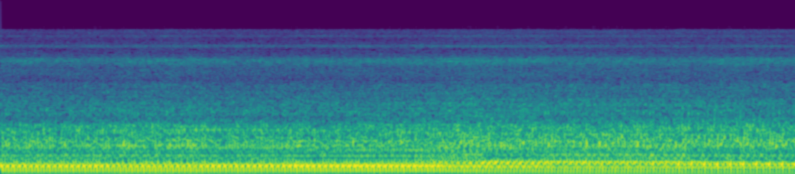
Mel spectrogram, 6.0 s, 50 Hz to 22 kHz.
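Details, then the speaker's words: Boosted Hyundai Genesis, cold start at about 70°F after a major exhaust leak was fixed and the heat shield trimmed: an even, steady low idle with no puffing or ticking from joints, only the intentional dump valve leak. Normal idle. "Alright guys, so this sounds 10 times better than what it sounded like. I don't really hear any exhaust leaks except for the one that's on purpose, which would be from the dump."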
